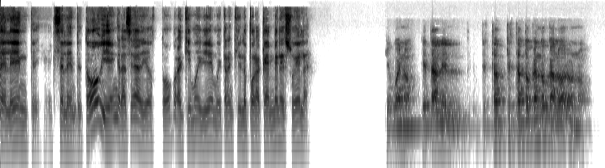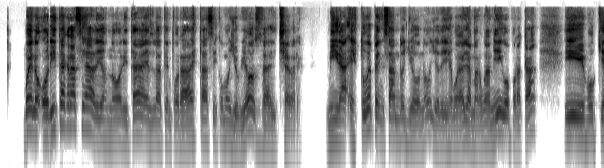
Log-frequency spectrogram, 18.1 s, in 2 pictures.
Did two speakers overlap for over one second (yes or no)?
no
